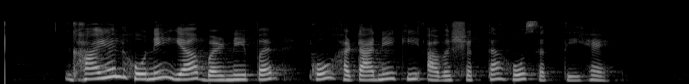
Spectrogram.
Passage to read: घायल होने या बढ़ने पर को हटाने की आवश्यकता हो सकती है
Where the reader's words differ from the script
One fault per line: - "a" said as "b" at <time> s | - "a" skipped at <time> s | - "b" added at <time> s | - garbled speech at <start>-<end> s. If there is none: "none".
none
